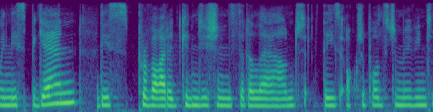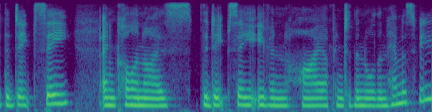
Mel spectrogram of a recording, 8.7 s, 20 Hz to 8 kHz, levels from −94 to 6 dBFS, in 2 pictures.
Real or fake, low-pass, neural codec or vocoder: real; 7.2 kHz; none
